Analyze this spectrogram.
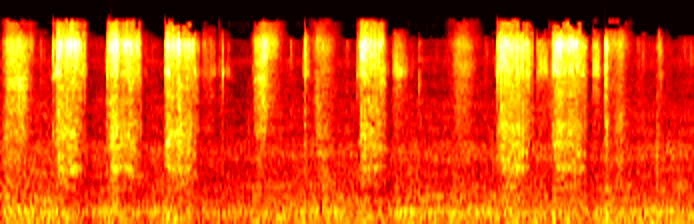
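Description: Hand spray bottle squirting rinse into a hole in a cow's hoof sole, flushing out packed-in rocks: a run of short hissing squirts, about two a second, with a brief pause in the middle.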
